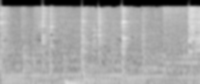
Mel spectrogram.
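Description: Marinated mutton sizzling as it goes into hot ghee and browned onions in a nonstick pan, with a silicone spatula knocking and scraping against the pan several times; the loudest knock comes just past a second in.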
